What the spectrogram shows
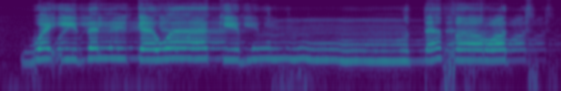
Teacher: نون ساکن کے بعد حروف اخفا میں سے تا ہے تو یہاں پر اخفا کا قاعدہ ہوگا، یعنی نون ساکن میں ہم غنہ کر کے پڑھیں گے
